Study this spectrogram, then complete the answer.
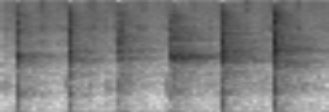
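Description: Hands clap six times in an even, unhurried rhythm, each clap a crisp, fairly quiet and close smack with near silence between.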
